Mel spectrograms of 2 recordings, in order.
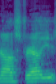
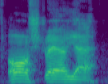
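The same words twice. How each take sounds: First: Said in the usual way. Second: Slow, drawn-out mock Australian accent, higher; badly faked Australian accent, stretched out. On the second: Streamer shouting out Australia, terrible mock Australian accent. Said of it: "Don't get me doing that accent".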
